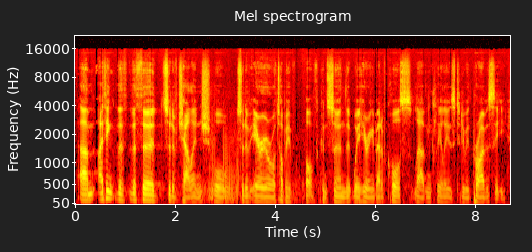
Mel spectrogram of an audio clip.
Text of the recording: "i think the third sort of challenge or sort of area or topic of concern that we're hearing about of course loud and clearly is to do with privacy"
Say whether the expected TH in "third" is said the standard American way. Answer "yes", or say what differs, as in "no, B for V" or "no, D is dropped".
yes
